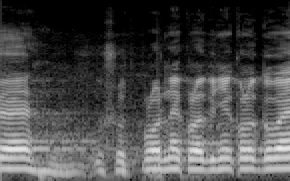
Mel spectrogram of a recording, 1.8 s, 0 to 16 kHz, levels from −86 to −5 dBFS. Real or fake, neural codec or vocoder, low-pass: real; none; 14.4 kHz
